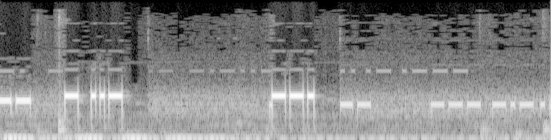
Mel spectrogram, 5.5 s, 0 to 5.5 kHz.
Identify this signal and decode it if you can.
Morse code, heard as a keyed tone, about 27 wpm, 690 Hz. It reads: TU G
